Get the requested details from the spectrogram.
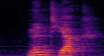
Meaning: muntjac, deer of the genus Muntiacus
- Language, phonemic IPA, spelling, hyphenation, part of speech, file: Dutch, /ˈmʏntjɑk/, muntjak, munt‧jak, noun, Nl-muntjak.ogg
